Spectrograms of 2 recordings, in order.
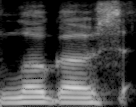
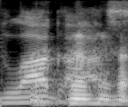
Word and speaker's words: Logos: Logos is the Erasmian from Erasmus pronunciation, and it's a pedagogical tool, meaning it's the most helpful way to teach people to, you know, Greek as a language, Koine Greek. But the way it was actually pronounced in Koine times, it almost certainly was not short O's.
